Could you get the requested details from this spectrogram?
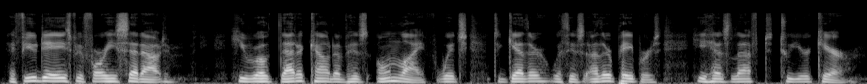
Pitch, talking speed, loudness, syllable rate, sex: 125 Hz, 185 wpm, -17 LUFS, 4.5 syllables/s, male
